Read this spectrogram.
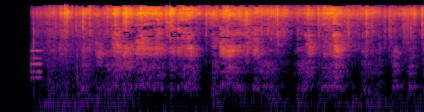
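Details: Bullcorsodogo puppies, five weeks old, in a kennel, giving a steady run of high, overlapping yelps and whimpers with no clear pauses, with scuffling and rustling beneath them.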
